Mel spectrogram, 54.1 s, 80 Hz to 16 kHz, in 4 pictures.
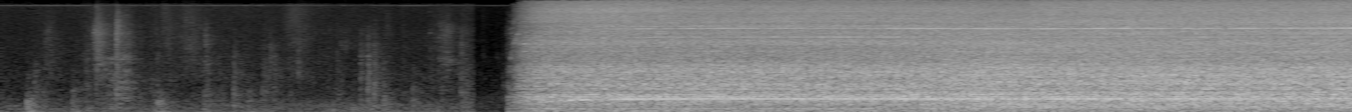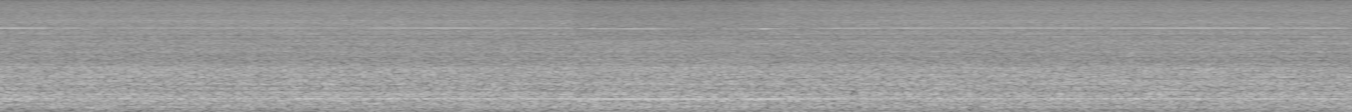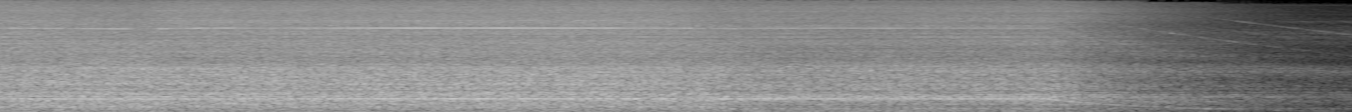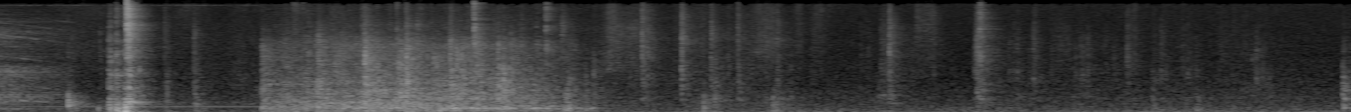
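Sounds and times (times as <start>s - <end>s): vacuum cleaner motor whine: 5.0s - 41.3s, 43.2s - 46.6s.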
